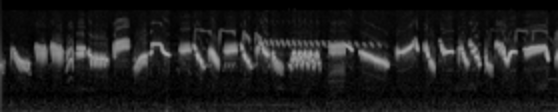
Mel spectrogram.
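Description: A lark sings a rapid, unbroken stream of high twittering trills and chirps. Many short phrases run together with only brief gaps, loud and alone.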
